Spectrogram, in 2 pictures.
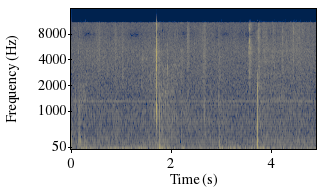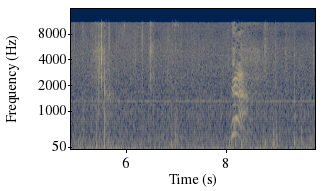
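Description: A horse gallops in the Shadow of the Colossus video game, its hooves giving faint, soft clip-clops under steady game ambience, with someone talking and a few sharper knocks standing out.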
